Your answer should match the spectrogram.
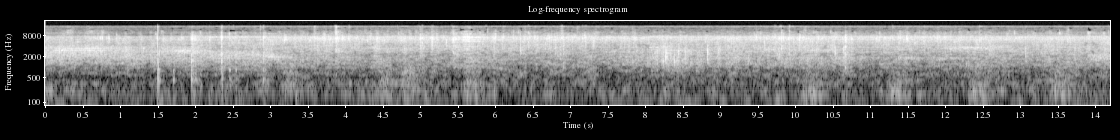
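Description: A steady hiss under the cooking, with a few sharp metal clinks of a steel strainer against the steel rice pot about a second and a half to two seconds in.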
